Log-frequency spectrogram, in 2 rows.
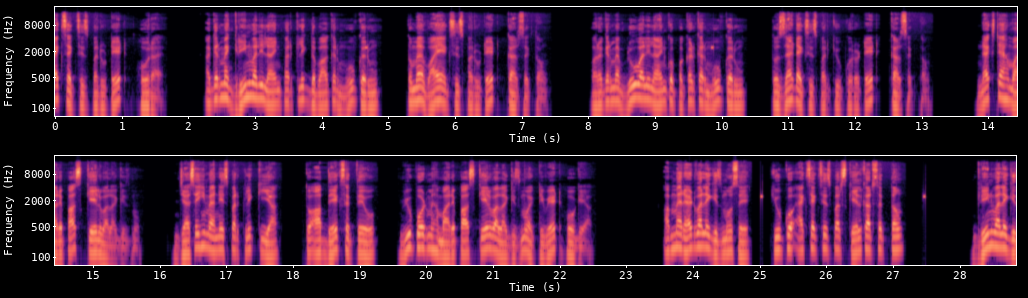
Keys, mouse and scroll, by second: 14.3 ctrl+z, 17.6 click, 24.9 click, 27.4 right click.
